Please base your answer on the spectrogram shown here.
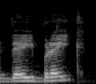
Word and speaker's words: Daybreak: ocasión es el nike daybreak si así se lee se escribe tie-break pero creo que se le de break aquí les dejo la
